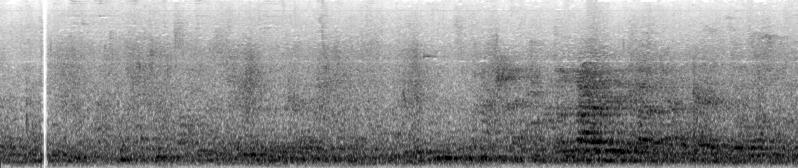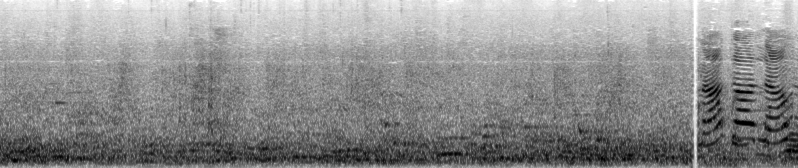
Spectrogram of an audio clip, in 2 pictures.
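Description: A crowd murmurs and talks in a large echoing hall.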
